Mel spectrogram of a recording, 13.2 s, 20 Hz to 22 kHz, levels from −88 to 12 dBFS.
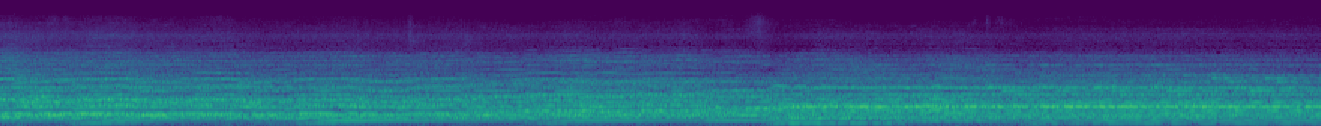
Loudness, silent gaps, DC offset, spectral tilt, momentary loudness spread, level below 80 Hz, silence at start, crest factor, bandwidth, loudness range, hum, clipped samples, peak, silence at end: -26 LUFS; none; under 0.1%; -6.5 dB/octave; 4 LU; -66 dBFS; 0 s; 14 dB; 11.5 kHz; 3 LU; none; under 0.1%; -10 dBFS; 0 s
